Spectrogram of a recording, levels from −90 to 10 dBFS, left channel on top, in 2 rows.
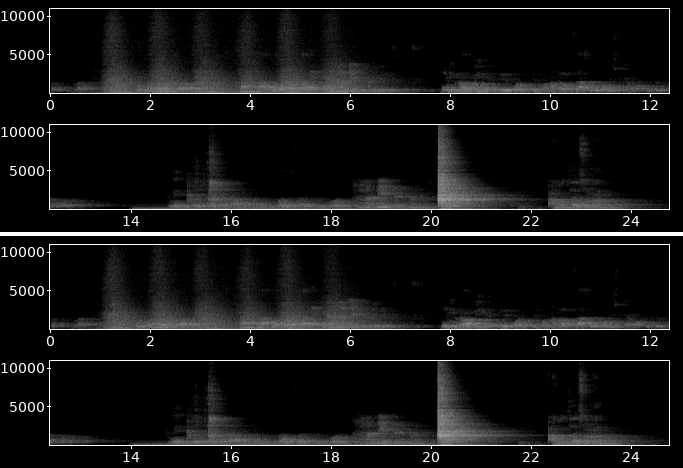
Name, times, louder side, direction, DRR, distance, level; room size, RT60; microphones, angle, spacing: sound 1, 0.8-6.1, equal, 40° left, 1.1 m, -50 dB
voice 1, 1.6-3.2 3.8-5.8 6.5-6.7 7.8-12.8 14.7-18.3 18.6-18.7 22.8-23.4, equal, 55° left, -8 dB, 0.6 m, -49 dB
voice 2, 5.1-6.6 18.4-19.8, left 1 dB, 20° left, -11 dB, 0.9 m, -51 dB
sound 2, 14.0-20.8, equal, 75° right, 0.9 m, -42 dB
voice 3, 22.3-23.6, right 1 dB, 25° right, -2 dB, 0.3 m, -49 dB
2.8 x 2.1 x 3.4 m, 2.5 s
head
